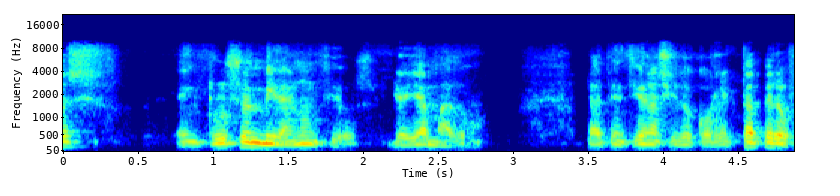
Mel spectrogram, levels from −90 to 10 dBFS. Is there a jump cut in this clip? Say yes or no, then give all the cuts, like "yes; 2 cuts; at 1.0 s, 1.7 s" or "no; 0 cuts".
no; 0 cuts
